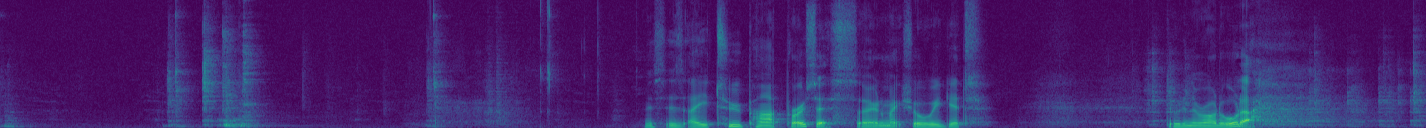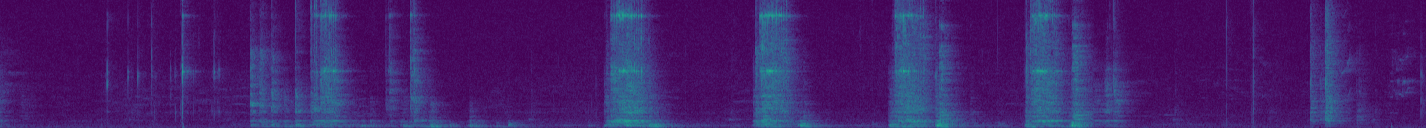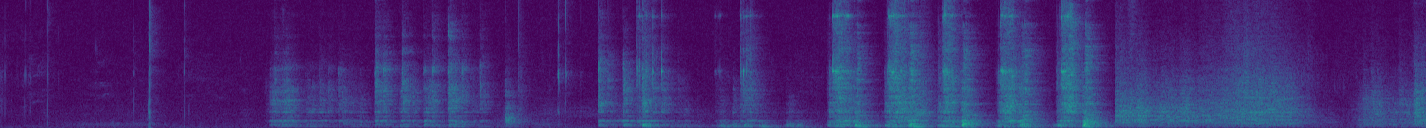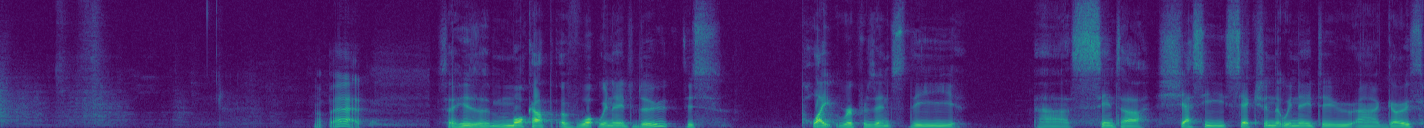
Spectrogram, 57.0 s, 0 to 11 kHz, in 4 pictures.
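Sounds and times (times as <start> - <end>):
ratchet wrench ratcheting: 20.4 - 20.8, 21.8 - 22.2, 23.2 - 23.6, 24.5 - 25.5, 36.8 - 39.4.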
